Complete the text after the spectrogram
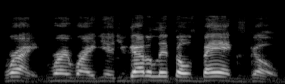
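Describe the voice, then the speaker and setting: An American man with a high-pitched voice talks as a show guest. His delivery is casual and conversational, with a motivational bent. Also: fairly even intonation, normal speed, fairly bright tone, no echo.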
